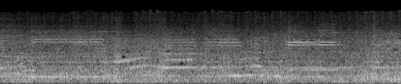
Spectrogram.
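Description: Street procession sound: many voices and music with held notes, over the low steady rumble of a vehicle running.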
